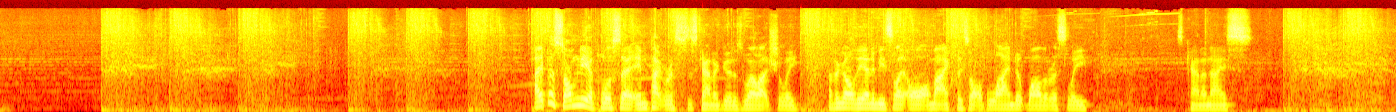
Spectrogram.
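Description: Video game gunfire pops and crackles in rapid bursts.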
